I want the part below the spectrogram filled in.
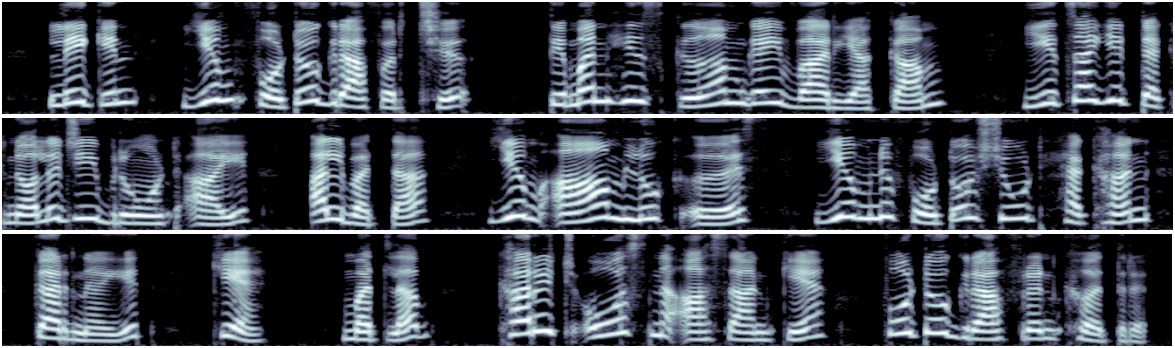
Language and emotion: Kashmiri, neutral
